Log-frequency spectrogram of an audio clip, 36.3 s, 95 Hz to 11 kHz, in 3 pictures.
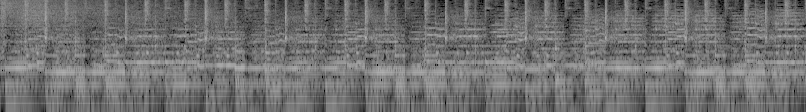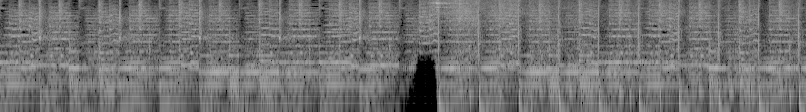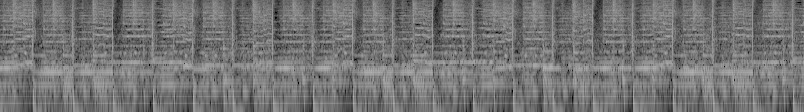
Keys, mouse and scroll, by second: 0.0-2.1 typing, 0.8 Return, 2.2 Return, 4.1 double click, 4.8 -, 5.3 ., 5.4 2, 5.8 Return.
